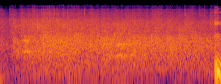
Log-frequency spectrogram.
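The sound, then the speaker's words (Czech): Audience applause for a student's exam success: moderate, steady clapping swells in quickly and holds evenly, and then a single voice starts speaking right at the end. “já děkuji za tento potlesk, ale myslím, že nebyl dostatečně intenzivní.”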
